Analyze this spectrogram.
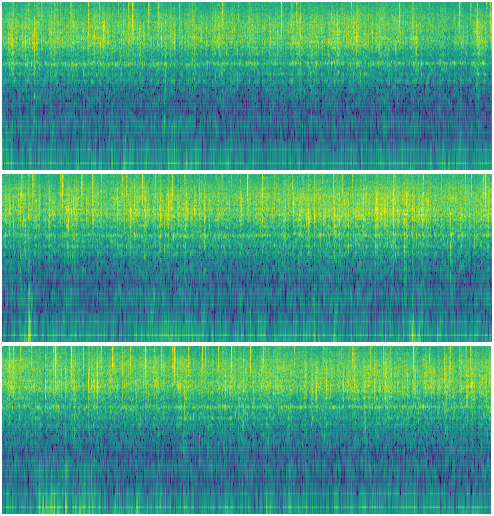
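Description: Mountain bike rolling along a dirt track: tyres crackling over grit and small stones, with wind rumbling on the camera's microphone. There are a couple of louder jolts from bumps in the track, about ten seconds in and again near eighteen seconds.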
